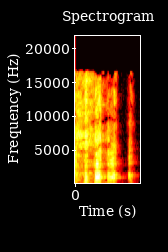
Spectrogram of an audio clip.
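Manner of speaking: high loud burst of laughter; gleeful laugh. Real, not acted. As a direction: laugh with delight. Gleeful at revenge. (得意地大笑)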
